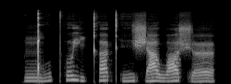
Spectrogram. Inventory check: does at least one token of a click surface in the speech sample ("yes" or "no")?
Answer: yes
